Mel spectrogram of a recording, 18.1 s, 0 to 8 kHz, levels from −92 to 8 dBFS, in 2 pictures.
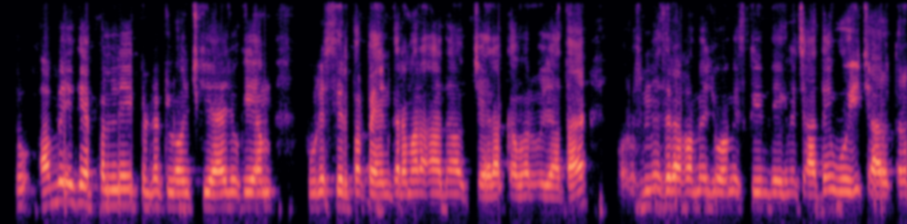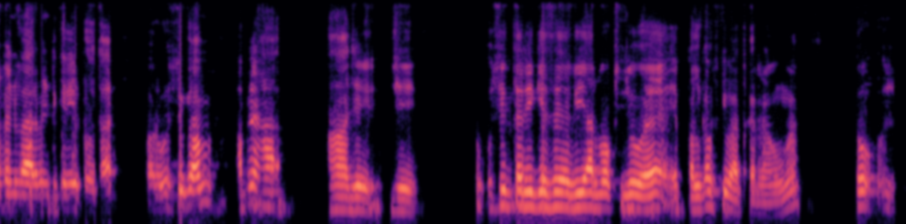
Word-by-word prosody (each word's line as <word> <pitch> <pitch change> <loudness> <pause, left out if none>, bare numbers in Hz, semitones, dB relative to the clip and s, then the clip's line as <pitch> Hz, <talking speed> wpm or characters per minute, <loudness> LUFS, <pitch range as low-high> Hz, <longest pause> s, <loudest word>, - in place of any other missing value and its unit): तो 165 - -5 0.2
अब 175 +7 +4
एक 200 -2 +3
एप्पल 180 -2 +3
ने 170 - +3
एक 170 - -6
प्रोडक्ट 155 -1 -3
लॉन्च 150 -1 +1
किया 145 -2 +5
है, 145 - +6
जो 150 -1 -1
कि 155 +1 +1
हम 150 0 +2 0.4
पूरे 150 +1 -1
सिर 155 0 0
पर 150 - +5
पहनकर 140 +1 +2
हमारा 145 +1 +2
आधा 145 0 0
चेहरा 130 +1 +4
कवर 135 0 0
हो 130 - -6
जाता 125 0 +3
है, - - +7 0.4
और - - -12
उसमें 160 +4 -5
सफ़र्फ 160 -1 +5
हमें 160 +1 -1
जो 155 0 +2
हम 155 +1 -3
स्क्रीन 150 0 -7
देखना 145 0 -3
चाहते 140 +3 +2
हैं, 165 - -2
वो 155 0 0
ही 160 +2 +1
चारों 140 -1 +6
तरफ 145 +1 -2
एनवायरनमेंट 140 -1 +1
क्रिएट 410 +1 -5
होता 465 - -7
है, 315 - -1 0.4
और - - -7
उसी 365 -7 -5
को - - +3
हम 190 +4 0 0.3
अपने 185 0 -2
हाँ, 155 - +1 0.5
हाँ, 130 0 0
जी, 125 0 -1 0.2
जी। 350 -1 -4 0.8
उसी 155 +4 -3
तरीके 155 -1 +3
से 150 0 +2
विआर 150 +1 +4
बॉक्स 140 -1 -2
जो 135 0 +2
है 130 - +6 0.2
एप्पल 125 0 -4
का, 160 - -2
उसकी 155 -1 -5
बात - - -1
कर 100 - -6
रहा 95 0 -10
हूँ 100 +2 -9
मैं। - - -7 0.6
तो - - 0 0.2
उइ - - -18
150 Hz, 225 wpm, -22 LUFS, 140-160 Hz, 0.8 s, है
